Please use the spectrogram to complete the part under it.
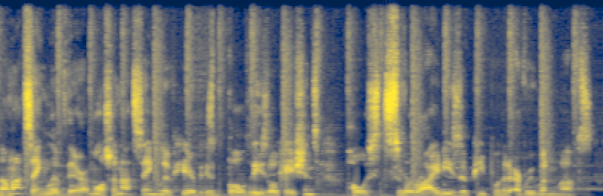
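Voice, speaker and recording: A man's voice: mid-range voice, lively intonation, brisk, a little mellow, soft background music. A young man from Nepal, a real estate agent, talking up local suburbs in a casual, upbeat and slangy promotional vlog.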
